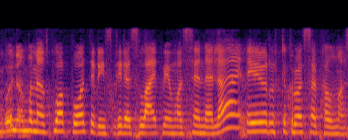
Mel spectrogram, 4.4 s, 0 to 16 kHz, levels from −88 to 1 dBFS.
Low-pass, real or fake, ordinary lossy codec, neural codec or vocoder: 7.2 kHz; fake; AAC, 64 kbps; codec, 16 kHz, 1 kbps, FunCodec, trained on LibriTTS, 50 frames a second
